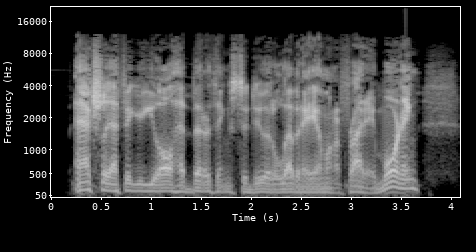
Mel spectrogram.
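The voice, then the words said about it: Scratchy, congested voice. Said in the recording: “my voice is very scratchy ... scratchy throat, stuffed up nose”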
